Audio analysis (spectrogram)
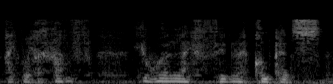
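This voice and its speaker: A man's voice: mid-range voice, steady tone, slow, a bit bright, a little hiss or hum. A man playing a desperate, vengeful ruined young man in a radio drama, menacing and theatrical. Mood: bitter, vengeful. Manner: menacing, theatrical, impassioned delivery.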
